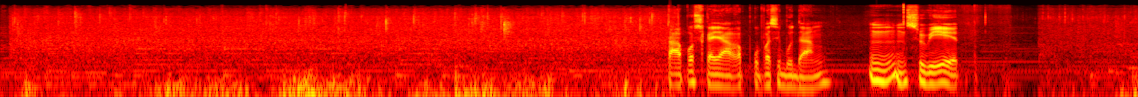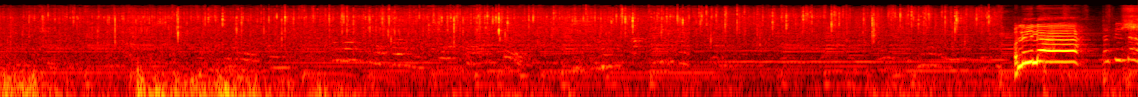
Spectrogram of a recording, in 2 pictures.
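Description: Steady rain patters outside through most of the stretch, a soft continuous wash under close indoor talk and a television playing.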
